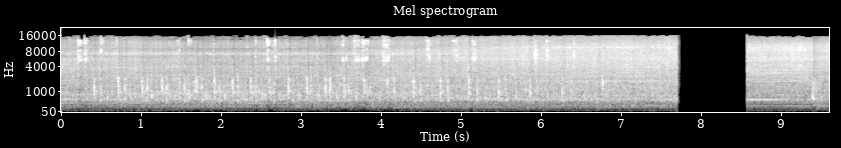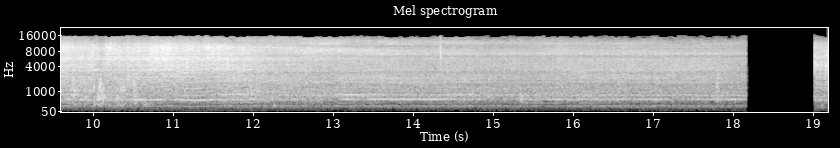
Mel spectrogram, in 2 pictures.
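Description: Tracked hydraulic excavator's diesel engine running steadily while the machine handles steel-and-wood road plates, with rapid rattling and clanking over the first few seconds. The sound drops out completely for under a second about eight seconds in, then the engine runs on evenly.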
